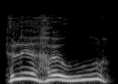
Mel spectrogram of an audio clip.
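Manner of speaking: put-on a rich, fat, jovial old master calling out; jovial Fezziwig voice. A narrator's reading. Old Fezziwig calls to his apprentices, jovial and loud. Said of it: "cried old Fezziwig".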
